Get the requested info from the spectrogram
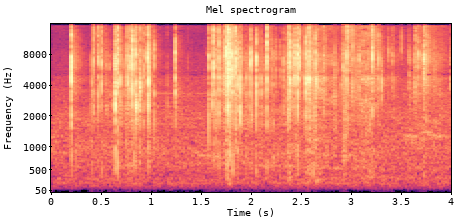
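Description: Clear plastic bag crinkling in irregular crackles as hands squeeze a squishy toy through it. The crackling gets busier about halfway through.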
